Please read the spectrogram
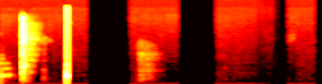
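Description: A single sharp click a little under half a second in, after the last word fades, with a faint short tick about half a second later; otherwise near silence.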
